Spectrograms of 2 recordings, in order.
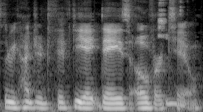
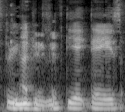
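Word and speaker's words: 358/2 Days: you would write it the way they want you to pronounce is kingdom hearts 358 days over to yes kingdom hearts 358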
